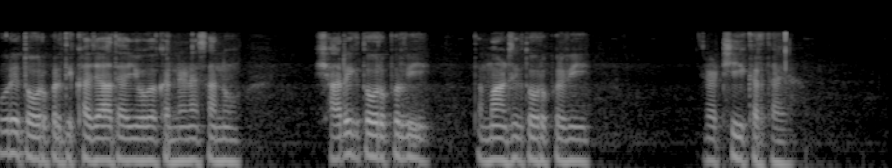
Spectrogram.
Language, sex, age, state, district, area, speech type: Dogri, male, 18-30, Jammu and Kashmir, Kathua, rural, spontaneous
